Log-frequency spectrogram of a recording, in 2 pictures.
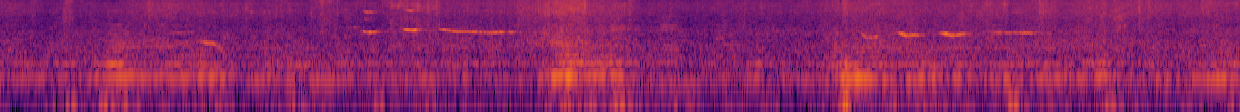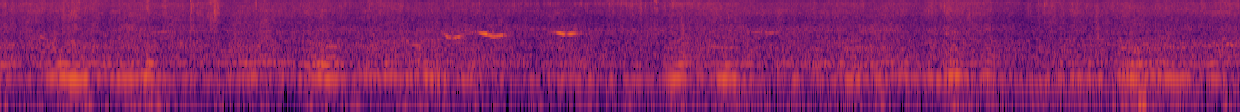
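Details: Honey bees hum continuously at a Top Bar Hive entrance as foragers leave for the field and return. Buzzing swells briefly when bees pass close, and a few distant bird chirps are heard through it.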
